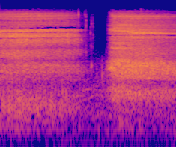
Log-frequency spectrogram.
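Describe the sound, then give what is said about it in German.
A patient takes a deep breath in during a medical examination. The breath is a soft, airy hiss that stops briefly, then returns as a stronger, fuller intake of air. No talking. “Tief einatmen, bitte.”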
